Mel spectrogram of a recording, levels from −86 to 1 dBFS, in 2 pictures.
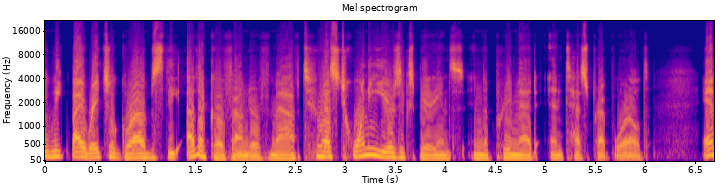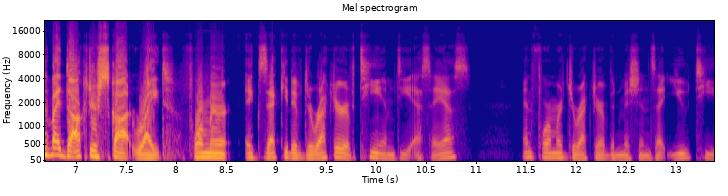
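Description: From 0.00 to 3.99 s the speech carries a harsh, crackling edge on every loud syllable. This is microphone overload, likely from the input volume being set too high, so the peaks drive about 14 dB past the converter's limit and their tops are cut off. A large share of the waveform is flattened.

At 3.10 s the microphone volume is stepped down by about 2 dB, likely by the call software reacting to the clipping. Voice and background drop together in one abrupt step.

The overload returns from 4.29 to 5.94 s, about 9 dB over, with somewhat less crackle. It returns again from 6.60 to 7.79 s, about 12 dB over. At 6.63 s, inside that stretch, there is another step down of about 2 dB, and the distortion carries on past it.

From 8.19 to 8.48 s a short burst overshoots by about 8 dB and is heavily flattened. It is followed straight away at 8.49 s by a larger step down of about 7 dB, a sudden drop in level.

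A brief trace of overload, about 2 dB over, crackles from 8.94 to 8.97 s. A final step down of about 5 dB comes at 10.02 s.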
